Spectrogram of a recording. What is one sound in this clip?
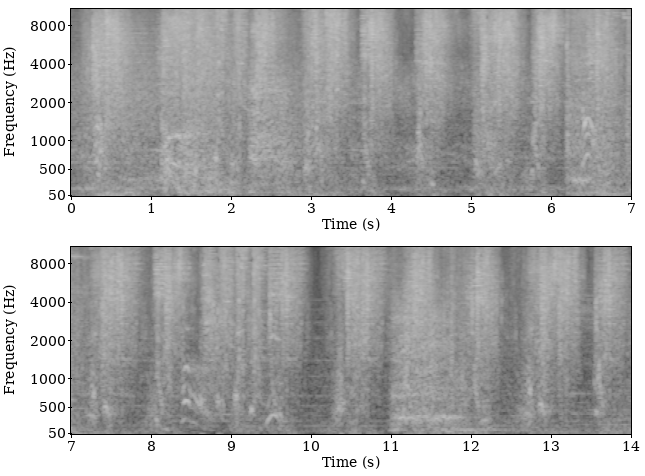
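A large winged creature attacks with heavy, crashing blows.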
